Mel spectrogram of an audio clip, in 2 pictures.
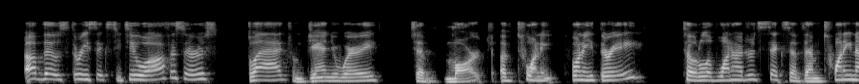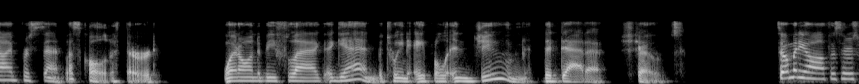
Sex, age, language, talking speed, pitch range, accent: female, 40-59, English, 135 wpm, 145-225 Hz, American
